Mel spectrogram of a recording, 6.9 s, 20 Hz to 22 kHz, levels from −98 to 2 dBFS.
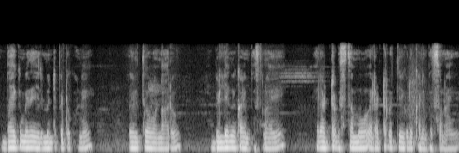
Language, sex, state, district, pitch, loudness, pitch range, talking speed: Telugu, male, Andhra Pradesh, Srikakulam, 115 Hz, -18 LUFS, 110-120 Hz, 120 wpm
